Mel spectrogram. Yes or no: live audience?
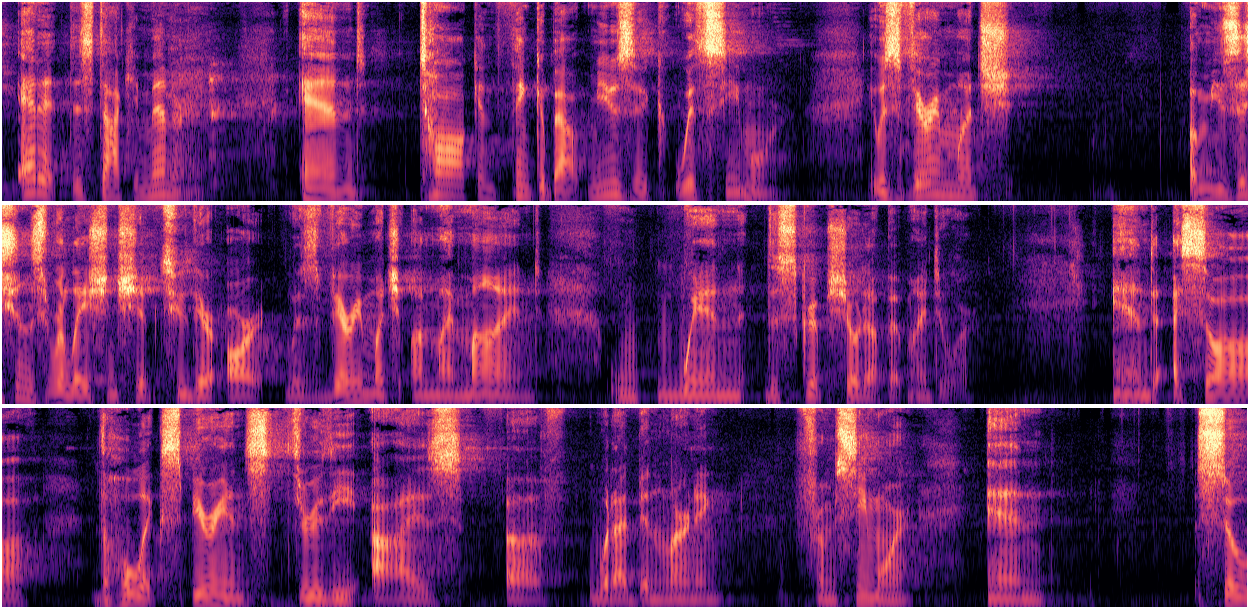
yes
